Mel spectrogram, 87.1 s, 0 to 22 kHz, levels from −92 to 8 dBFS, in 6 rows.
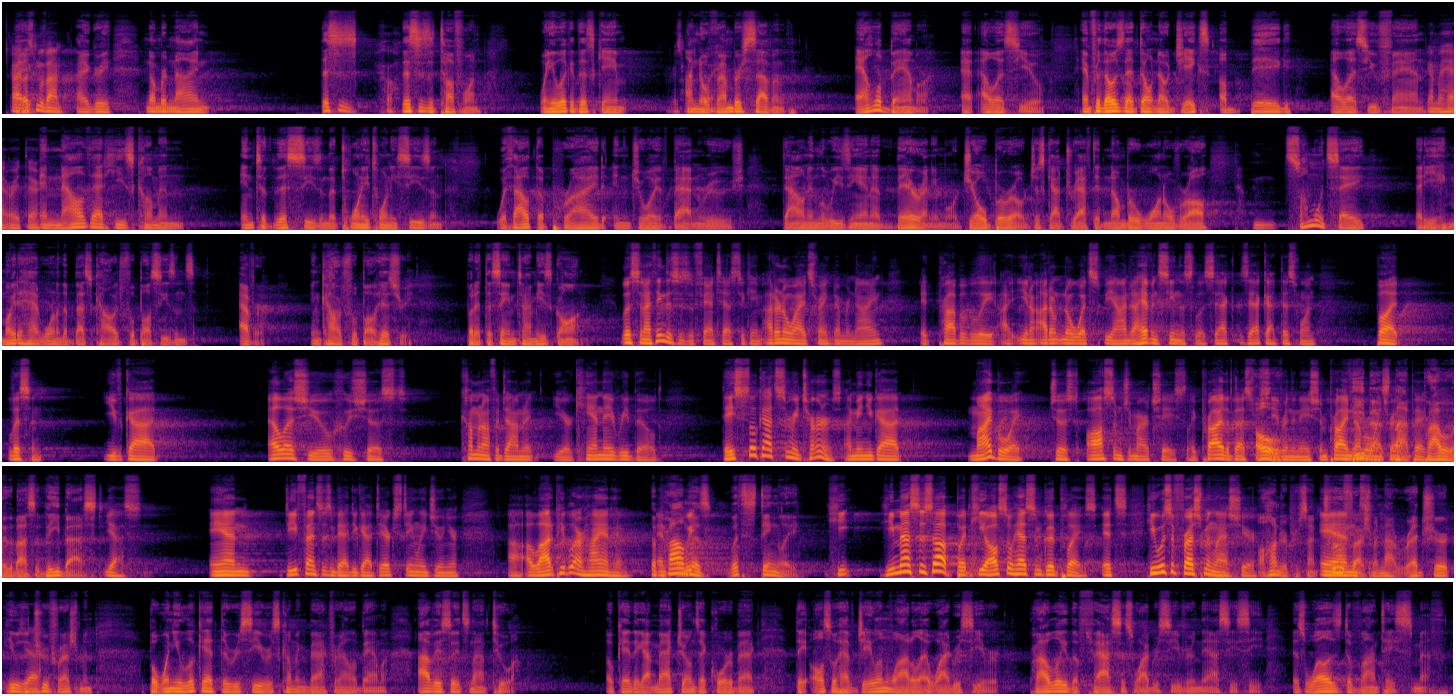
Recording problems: echo of what is said; faint; throughout; 150 ms later, 25 dB below the speech

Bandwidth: 15.5 kHz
